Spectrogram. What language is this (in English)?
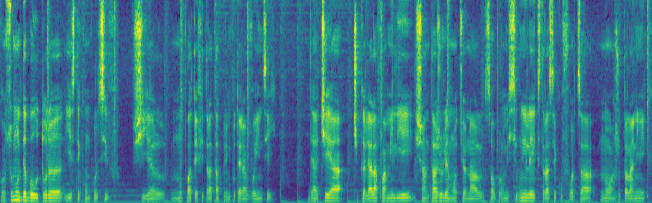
Romanian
